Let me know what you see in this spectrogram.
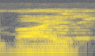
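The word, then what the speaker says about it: bike: शब्द के लास्ट में ई आए तो ई ई साइलेंट साइलेंट होता है। ठीक, अब यहाँ पे लास्ट में ई आया साइलेंट साइलेंट रहेगी।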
